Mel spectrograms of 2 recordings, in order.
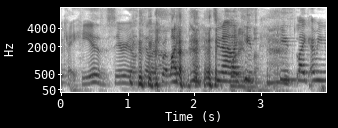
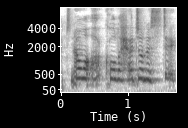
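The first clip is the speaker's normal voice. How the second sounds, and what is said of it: Bad put-on Australian accent. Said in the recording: “that's a really bad Australian accent”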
